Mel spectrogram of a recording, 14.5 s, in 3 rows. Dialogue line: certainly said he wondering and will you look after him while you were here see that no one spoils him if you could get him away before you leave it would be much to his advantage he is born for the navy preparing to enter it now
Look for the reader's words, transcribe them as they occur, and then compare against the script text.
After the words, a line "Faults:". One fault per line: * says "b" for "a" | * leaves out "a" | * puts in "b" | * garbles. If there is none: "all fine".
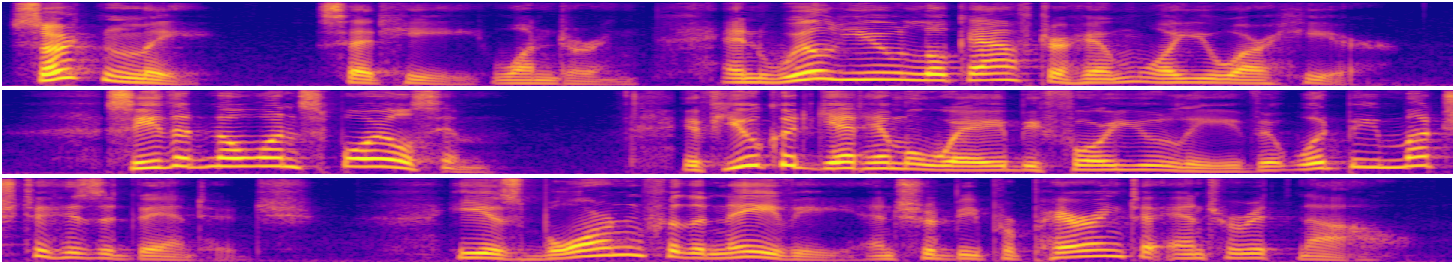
certainly said he wondering and will you look after him while you are here see that no one spoils him if you could get him away before you leave it would be much to his advantage he is born for the navy and should be preparing to enter it now
Faults:
* says "are" for "were"
* puts in "and should be"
